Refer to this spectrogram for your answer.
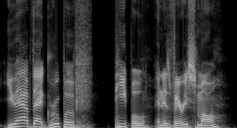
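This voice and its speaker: With vocal fry and a bright, sharp tone, a man talks at a moderate pace and medium pitch with ordinary pitch variation, in a very clean recording with a silent background. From South Central Los Angeles. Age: 50s. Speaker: recovering addict, podcast guest. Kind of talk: recovery testimony interview. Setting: studio.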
